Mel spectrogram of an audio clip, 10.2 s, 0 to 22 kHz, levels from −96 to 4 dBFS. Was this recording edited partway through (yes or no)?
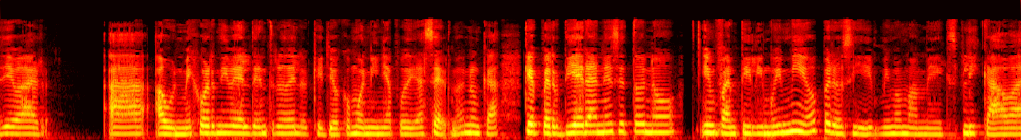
yes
